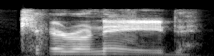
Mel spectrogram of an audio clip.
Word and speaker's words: caronade: It is caronade. Caronade. Caronade. All right, good. Give me a good English R's instead of carro. All right, caro, caronade. Caronade.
